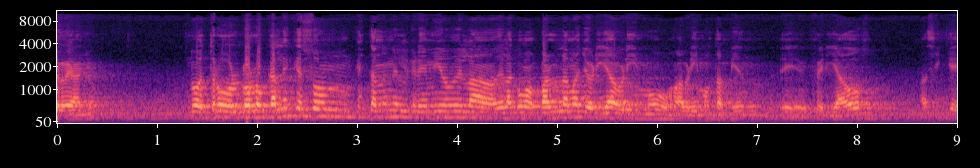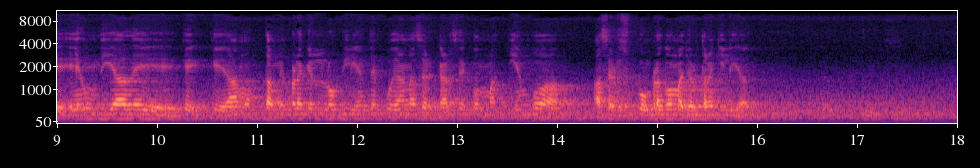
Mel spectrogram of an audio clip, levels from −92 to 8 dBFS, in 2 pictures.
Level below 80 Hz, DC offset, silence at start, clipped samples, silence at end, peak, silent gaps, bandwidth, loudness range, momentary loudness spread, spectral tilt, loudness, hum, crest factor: -58 dBFS; under 0.1%; 0 s; under 0.1%; 0 s; -2 dBFS; none; 10 kHz; 7 LU; 20 LU; -6.5 dB/octave; -20 LUFS; none; 18 dB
